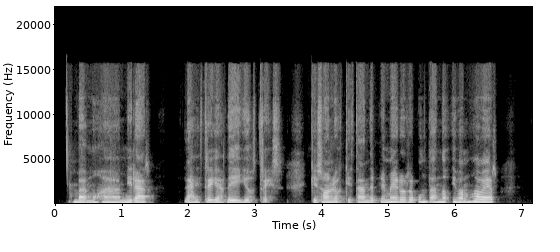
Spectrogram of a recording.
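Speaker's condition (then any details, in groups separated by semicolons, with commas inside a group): No condition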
